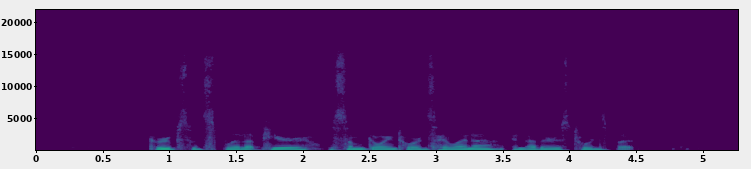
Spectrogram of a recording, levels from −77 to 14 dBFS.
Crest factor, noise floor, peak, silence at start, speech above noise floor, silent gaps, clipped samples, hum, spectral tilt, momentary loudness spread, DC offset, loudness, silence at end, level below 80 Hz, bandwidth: 18 dB; -82 dBFS; -20 dBFS; 0.85 s; 46 dB; none; under 0.1%; none; -9 dB/octave; 8 LU; under 0.1%; -37 LUFS; 0.8 s; -72 dBFS; 15.5 kHz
